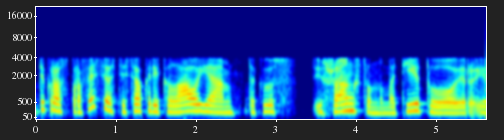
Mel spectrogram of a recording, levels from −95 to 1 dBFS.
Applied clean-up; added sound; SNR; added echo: none; none; none; none.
